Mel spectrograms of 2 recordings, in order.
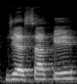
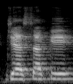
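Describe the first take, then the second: The two takes are said the same way.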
